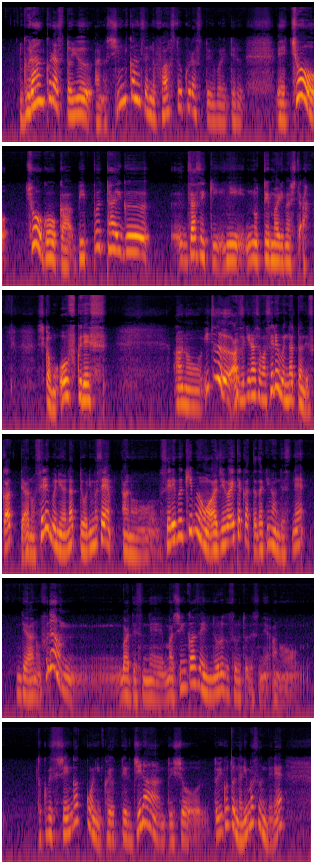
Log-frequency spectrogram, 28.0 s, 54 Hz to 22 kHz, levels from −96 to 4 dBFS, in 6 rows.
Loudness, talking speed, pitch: -29 LUFS, 370 characters per minute, 180 Hz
